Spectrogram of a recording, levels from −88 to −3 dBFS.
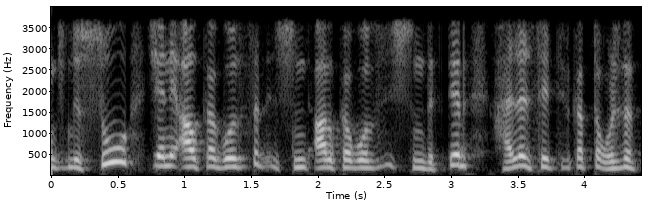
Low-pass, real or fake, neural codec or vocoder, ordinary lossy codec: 3.6 kHz; fake; codec, 16 kHz, about 1 kbps, DyCAST, with the encoder's durations; none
